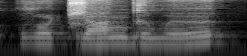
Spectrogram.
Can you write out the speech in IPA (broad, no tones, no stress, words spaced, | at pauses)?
ðˤut͡ɕa ŋɡəwə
